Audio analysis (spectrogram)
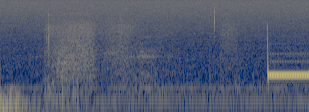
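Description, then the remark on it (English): Faint handling noise and low hum, then near the end a loud, steady electronic ringing tone suddenly starts as a phone call rings out on speakerphone. “Him on speakerphone.”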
